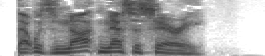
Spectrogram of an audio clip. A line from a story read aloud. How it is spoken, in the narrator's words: I shouted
